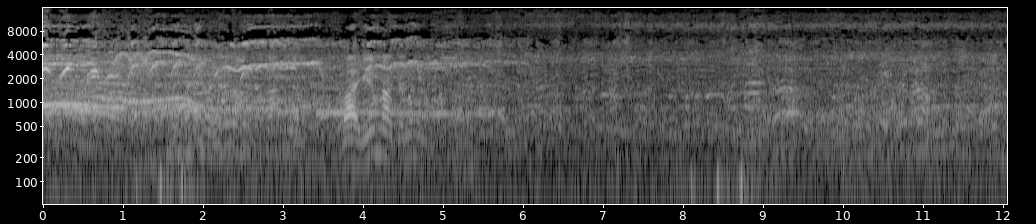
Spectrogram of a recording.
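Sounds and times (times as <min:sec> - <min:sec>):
large crowd chattering: 0:00.0 - 0:12.0.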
